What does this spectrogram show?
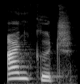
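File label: "анькытш", Komi, female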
